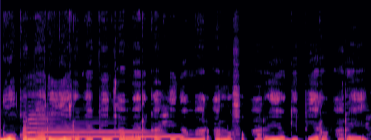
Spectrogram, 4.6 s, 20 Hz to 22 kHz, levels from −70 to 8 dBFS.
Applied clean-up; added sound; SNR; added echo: classical method Wiener filter.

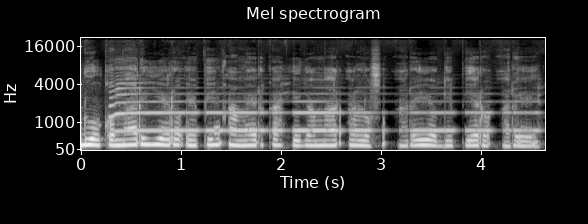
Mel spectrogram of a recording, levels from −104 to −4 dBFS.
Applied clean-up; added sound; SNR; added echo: neural mask model RNNoise.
